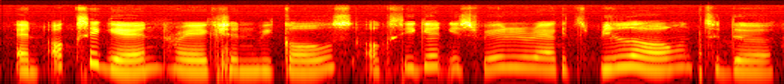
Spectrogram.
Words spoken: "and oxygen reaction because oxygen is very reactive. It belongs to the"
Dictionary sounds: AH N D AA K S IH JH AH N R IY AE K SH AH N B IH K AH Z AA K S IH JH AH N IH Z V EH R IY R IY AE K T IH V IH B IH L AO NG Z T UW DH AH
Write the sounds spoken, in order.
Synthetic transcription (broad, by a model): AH N AA K S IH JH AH N R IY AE K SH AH N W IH K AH S AA K S IH JH AH N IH S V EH R IY R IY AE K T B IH L AO NG T UW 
